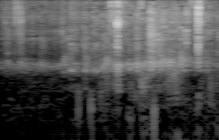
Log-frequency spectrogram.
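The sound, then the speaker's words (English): Someone sips a tall icy ginger drink: soft slurping noises broken by two bright, sharp clinks of ice against the glass, all fairly quiet with no talking. “Okay, so nice tall icy drink.”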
